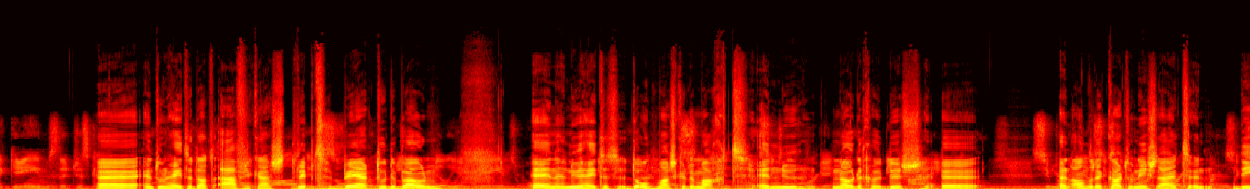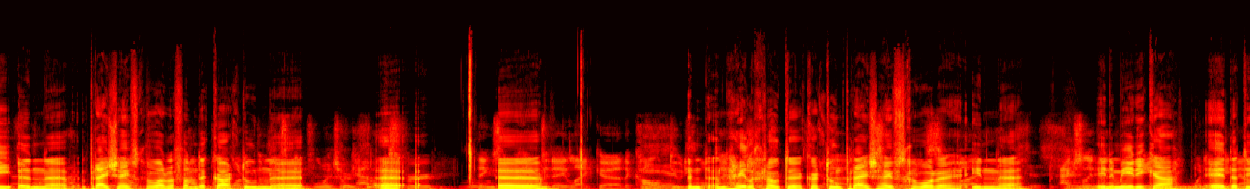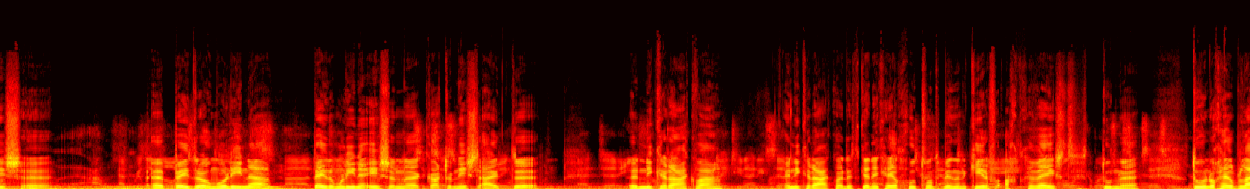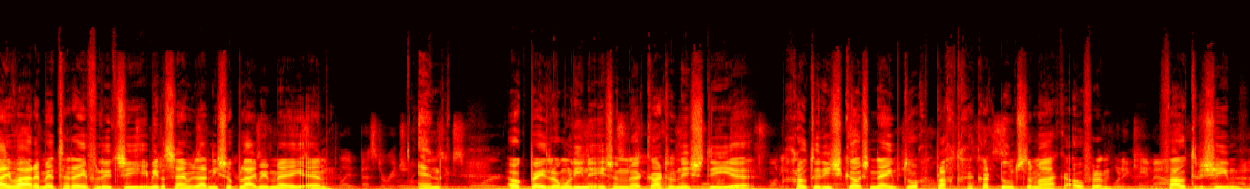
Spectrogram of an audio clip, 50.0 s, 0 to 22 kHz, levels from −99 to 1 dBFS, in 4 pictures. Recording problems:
background chatter; noticeable; throughout; 2 voices, 20 dB below the speech
low rumble; faint; from 3 to 16 s, from 23 to 33 s and from 37 s on; 25 dB below the speech

